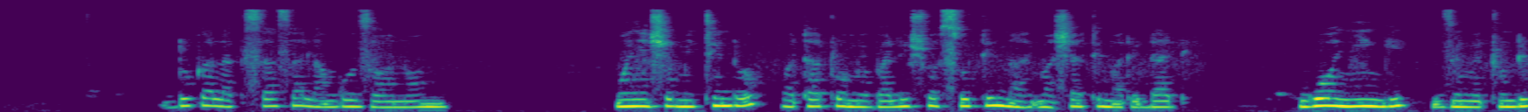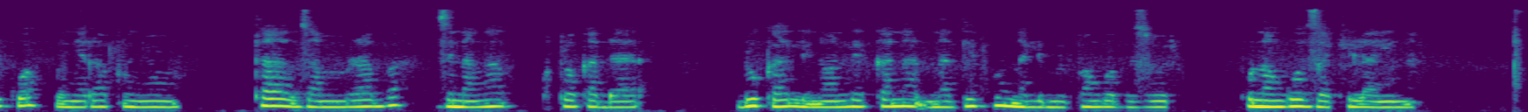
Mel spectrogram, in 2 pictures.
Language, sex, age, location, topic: Swahili, female, 25-35, Nairobi, finance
